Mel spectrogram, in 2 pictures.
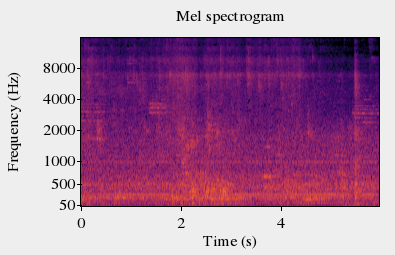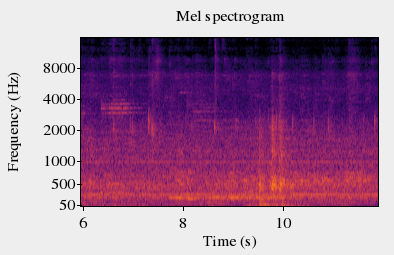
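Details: Quiet indoor room sound with soft talking, dripping and trickling water, a low steady hum and faint background music, with no animal voice.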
